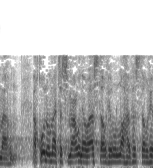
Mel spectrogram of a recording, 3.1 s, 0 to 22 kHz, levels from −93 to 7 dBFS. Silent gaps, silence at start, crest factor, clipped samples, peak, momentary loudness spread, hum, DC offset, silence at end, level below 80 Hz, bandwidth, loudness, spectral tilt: none; 0 s; 10 dB; under 0.1%; -2 dBFS; 10 LU; none; under 0.1%; 0 s; -50 dBFS; 5.8 kHz; -13 LUFS; -10.5 dB/octave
